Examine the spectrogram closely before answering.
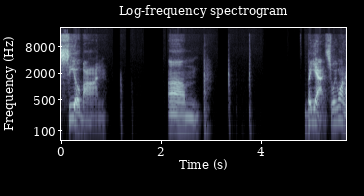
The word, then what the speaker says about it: Siobhan: Sao, S-A-O, Saoirse, or Saoirse if the E is silent. That is I know that's Siobhan, but it's Siobhan.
